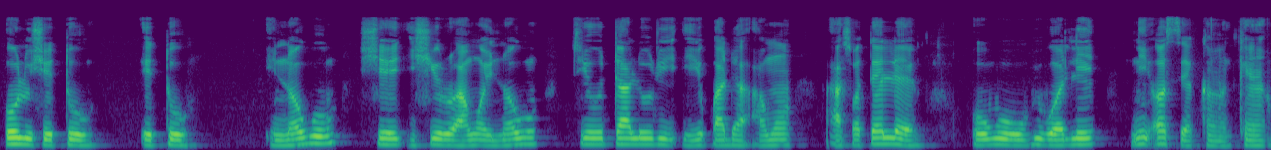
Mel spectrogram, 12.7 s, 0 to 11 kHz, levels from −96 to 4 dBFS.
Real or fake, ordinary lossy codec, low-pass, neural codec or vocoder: real; none; 7.2 kHz; none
